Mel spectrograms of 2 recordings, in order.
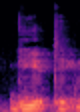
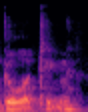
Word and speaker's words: guillotine: teacher in 8th grade, it was actually guillotine, not not guillotine.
